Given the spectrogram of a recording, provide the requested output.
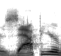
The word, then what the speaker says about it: Zapier: And Zapier, the easier way to remember how to say it because most a lot of people call it Zapier. Zapier makes you happier.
